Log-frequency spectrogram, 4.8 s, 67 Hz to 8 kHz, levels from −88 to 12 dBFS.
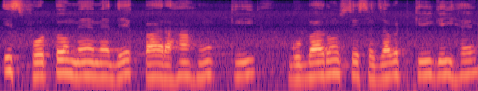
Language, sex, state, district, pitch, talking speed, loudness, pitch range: Hindi, male, Rajasthan, Bikaner, 155 Hz, 190 wpm, -16 LUFS, 150-165 Hz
